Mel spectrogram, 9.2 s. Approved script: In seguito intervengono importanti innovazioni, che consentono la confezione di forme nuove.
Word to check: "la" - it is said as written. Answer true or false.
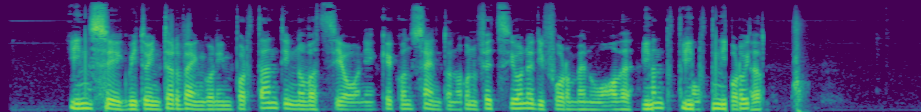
false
